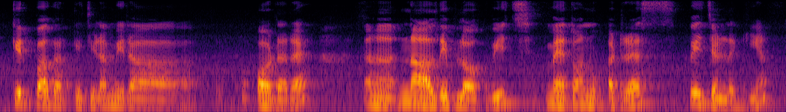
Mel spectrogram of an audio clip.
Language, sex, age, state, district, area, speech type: Punjabi, female, 45-60, Punjab, Mohali, urban, spontaneous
